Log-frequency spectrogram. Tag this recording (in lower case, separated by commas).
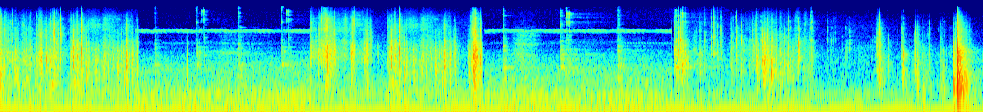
crinkling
